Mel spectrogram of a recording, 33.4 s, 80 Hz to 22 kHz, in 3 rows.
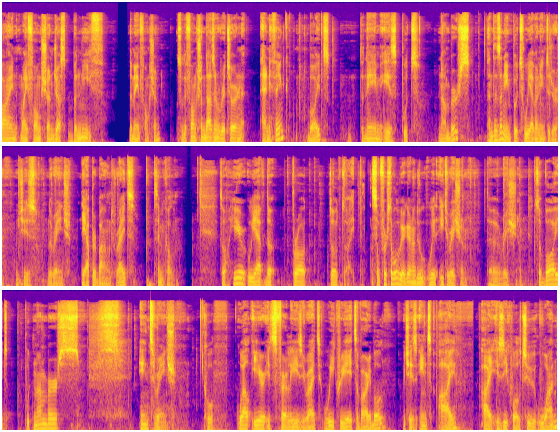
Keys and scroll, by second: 5.4-12.7 typing, 14.0 shift+,, 16.5-26.5 typing, 26.6 alt+shift+e, 29.9-33.3 typing, 30.7 Tab.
